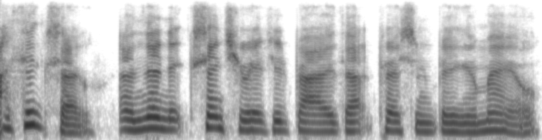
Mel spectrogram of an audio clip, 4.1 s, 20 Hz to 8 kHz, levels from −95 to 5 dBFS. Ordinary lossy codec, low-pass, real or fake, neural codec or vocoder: Opus, 32 kbps; 7.2 kHz; fake; vocoder, 44.1 kHz, 80 mel bands, Vocos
